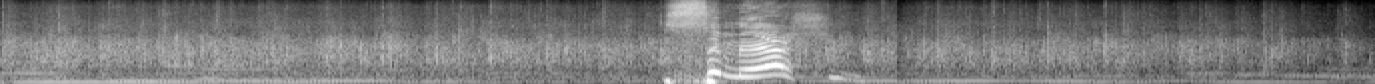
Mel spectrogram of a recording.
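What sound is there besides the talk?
audience applauding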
